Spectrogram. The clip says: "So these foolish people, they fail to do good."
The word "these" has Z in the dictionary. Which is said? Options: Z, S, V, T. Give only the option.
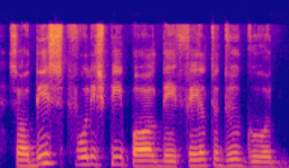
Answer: S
